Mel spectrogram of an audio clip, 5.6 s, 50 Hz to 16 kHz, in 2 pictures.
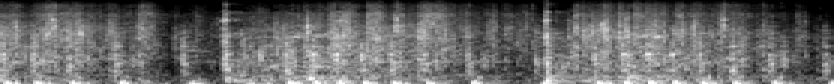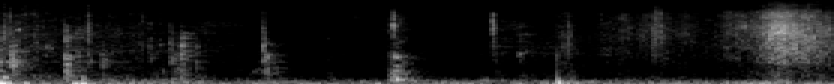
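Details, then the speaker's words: Lawn-Boy 10550 push mower, old auction buy said to have compression, choke on, little fuel added, primer effect unclear: rapid rope pulls spin the engine but it never catches, then quiet; cranks yet won't fire; carburetor to be taken apart. "Nothing doing."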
